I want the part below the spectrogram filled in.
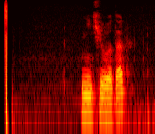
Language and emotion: Russian, neutral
